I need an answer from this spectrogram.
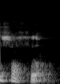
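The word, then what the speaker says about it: шофёр: очень образованный такой, э, работяга, скорее всего, да, но вот если вы хотите производить более изысканное впечатление, то говорите шофер.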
